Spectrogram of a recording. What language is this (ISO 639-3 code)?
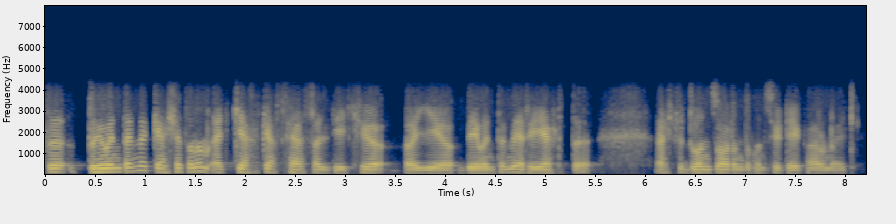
kas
